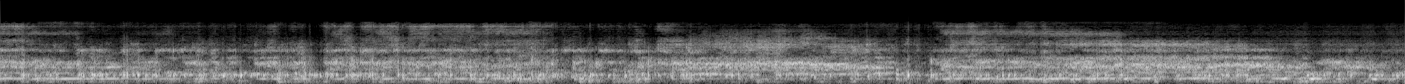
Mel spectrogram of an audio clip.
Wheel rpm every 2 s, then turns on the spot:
70, 70, 70, 70, 70, 70, 70.
none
